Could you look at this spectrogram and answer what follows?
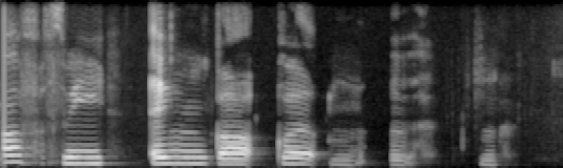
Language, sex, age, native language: Icelandic, female, 5, English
